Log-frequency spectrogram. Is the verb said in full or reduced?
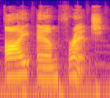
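full. The verb am is said fully and clearly.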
